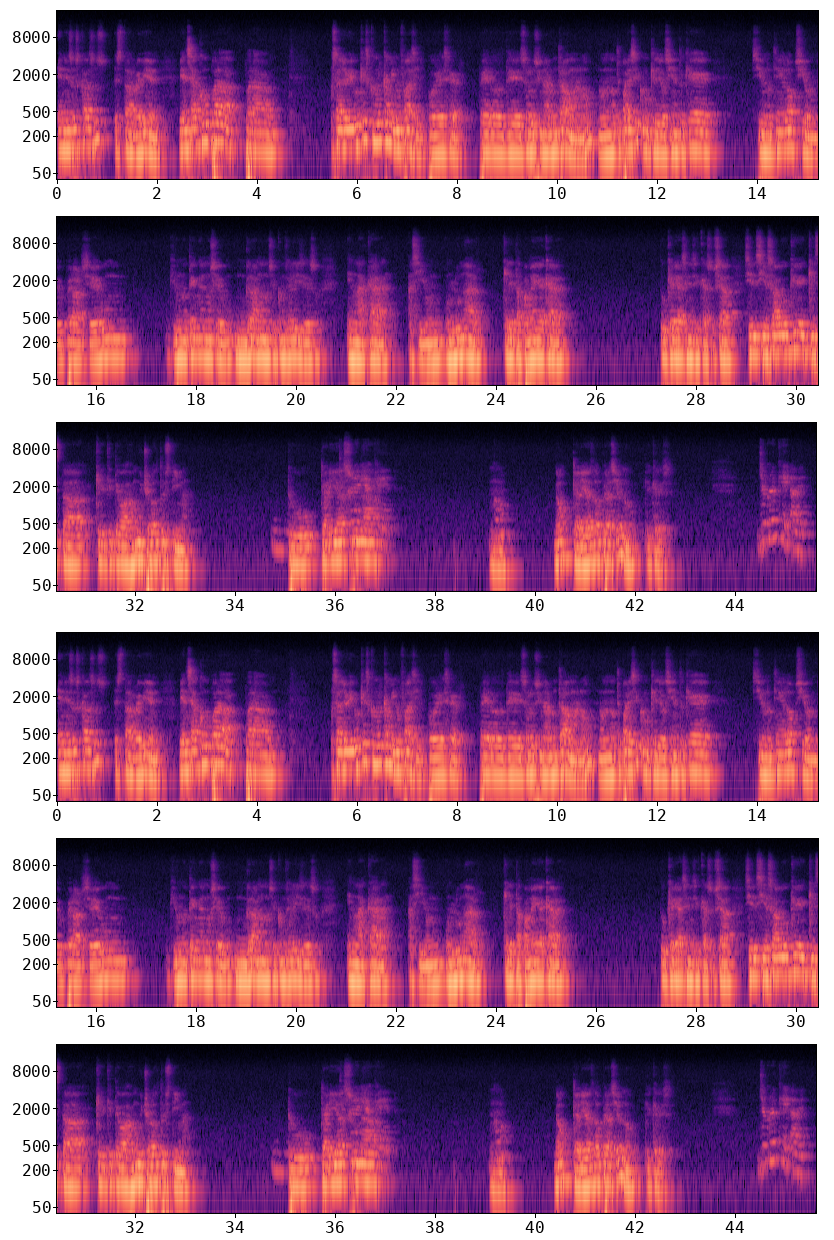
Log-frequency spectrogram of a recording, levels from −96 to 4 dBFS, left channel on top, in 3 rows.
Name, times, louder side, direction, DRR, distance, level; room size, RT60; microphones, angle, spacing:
voice 1, 0.0-2.0 2.4-3.5 3.8-4.4 5.5-8.0 8.4-13.0 13.9-16.6 17.5-20.7 21.0-21.8 22.2-23.6 24.1-25.3 27.3-33.0 35.1-36.9 39.1-39.4 40.4-42.7, equal, 40° left, -7 dB, 1.3 m, -21 dB
voice 2, 34.7-35.3 36.0-37.1 39.2-39.4 43.6-43.9 44.4-45.3, equal, 75° left, -6 dB, 1.4 m, -37 dB
3.1 x 3.1 x 2.4 m, 0.63 s
head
